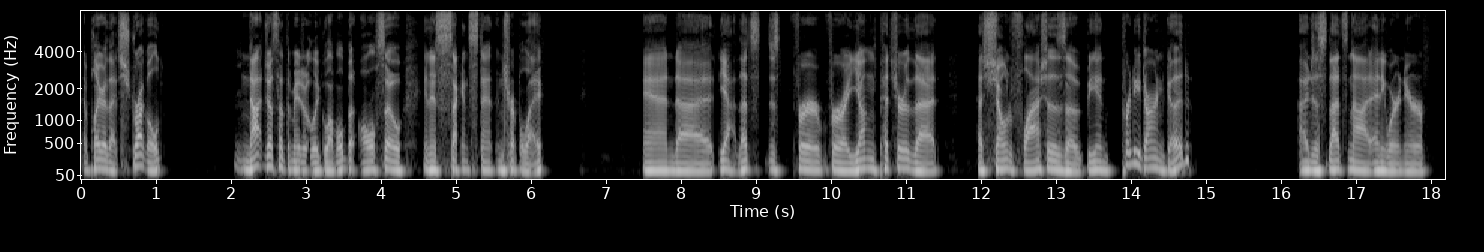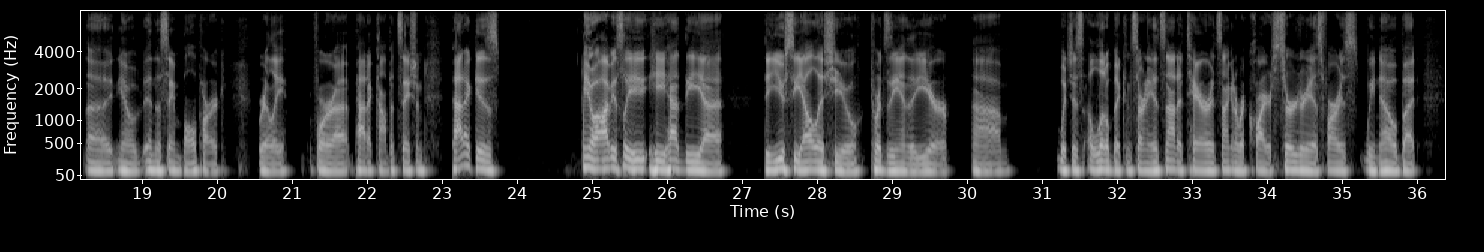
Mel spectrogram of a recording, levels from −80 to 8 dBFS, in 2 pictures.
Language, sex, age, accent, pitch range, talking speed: English, male, 30-49, American, 100-115 Hz, 160 wpm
